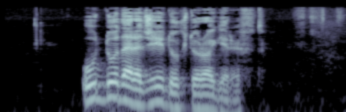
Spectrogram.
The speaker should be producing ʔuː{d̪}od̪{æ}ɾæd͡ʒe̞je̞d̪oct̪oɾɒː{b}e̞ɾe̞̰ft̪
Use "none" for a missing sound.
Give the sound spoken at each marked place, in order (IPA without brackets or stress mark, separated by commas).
d̪, æ, ɟ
